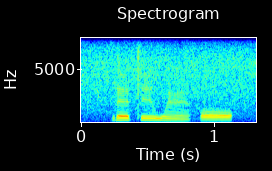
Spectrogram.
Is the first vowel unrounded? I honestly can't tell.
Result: yes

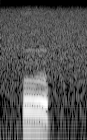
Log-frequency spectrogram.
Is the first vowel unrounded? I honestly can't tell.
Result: no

